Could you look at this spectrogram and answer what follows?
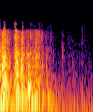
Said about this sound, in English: The skull. How did it get down here? It came down the steps.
